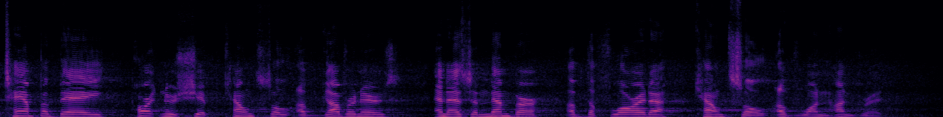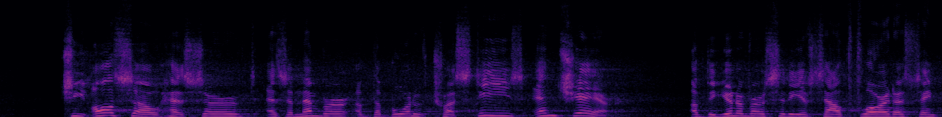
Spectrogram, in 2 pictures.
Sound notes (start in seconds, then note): none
